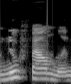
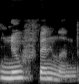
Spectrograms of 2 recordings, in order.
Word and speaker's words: Newfoundland: weird here for example newfoundland which is the way i like to pronounce it which is a province of canada people pronounce it new finland like new finland you know that country in scandinavia and nordic wait it's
